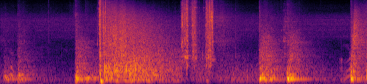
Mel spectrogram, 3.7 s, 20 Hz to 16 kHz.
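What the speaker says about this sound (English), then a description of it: "So let's take a couple shots." KSG-12 bullpup shotgun firing a couple of shots, sharp loud blasts with reverberant tails and mechanical clacks between them, close by.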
